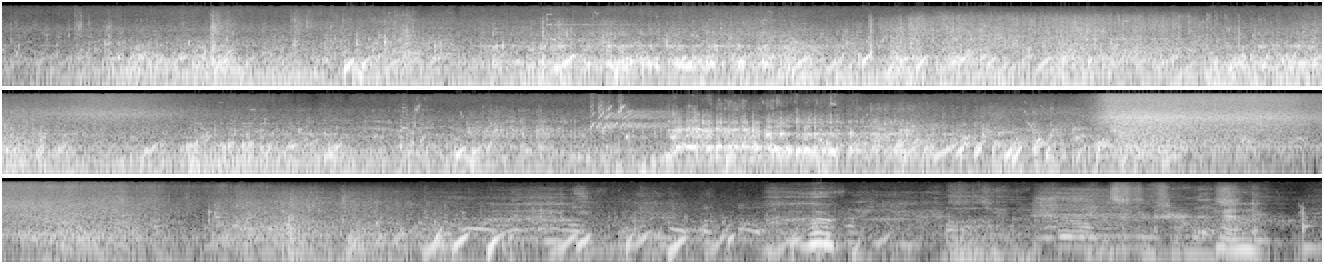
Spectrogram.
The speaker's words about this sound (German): Zitternd standen die drei Detektive und Miss Bennet auf dem Weg und sahen zu, wie die Hütte mit einem schmatzenden Geräusch endgültig im Sumpf versank.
